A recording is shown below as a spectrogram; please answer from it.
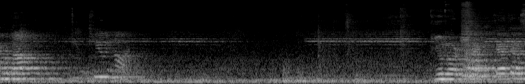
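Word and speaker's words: Cuénot: क्यू नॉट। क्यू नॉट क्या क्या spelling बताओ?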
